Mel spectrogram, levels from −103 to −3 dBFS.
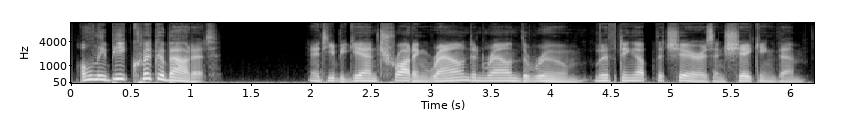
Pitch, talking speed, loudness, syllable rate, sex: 145 Hz, 205 wpm, -19 LUFS, 5.2 syllables/s, male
